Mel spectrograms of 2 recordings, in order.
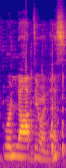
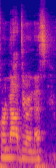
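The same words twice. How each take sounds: First: Louder, laughing insistence; louder laughing repeat. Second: Said in the usual way. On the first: Real, not acted. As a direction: say it again louder through a laugh.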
